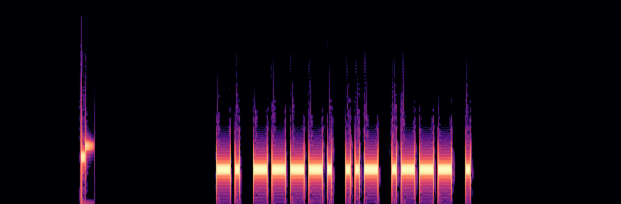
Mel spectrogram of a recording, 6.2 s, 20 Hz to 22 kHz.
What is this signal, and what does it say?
Morse code, heard as a keyed tone, about 24 wpm, 700 Hz. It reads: N9UJE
